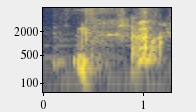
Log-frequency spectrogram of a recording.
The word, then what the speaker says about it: challah: Challah. Challah. That's how it's pronounced.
